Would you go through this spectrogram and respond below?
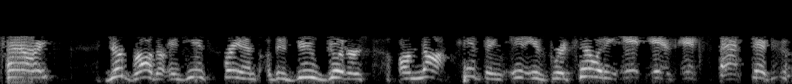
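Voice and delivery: high, sassy put-on dancer voice; mock dancer voice. Dancer scolds Terry about the tips, high and sassy.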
